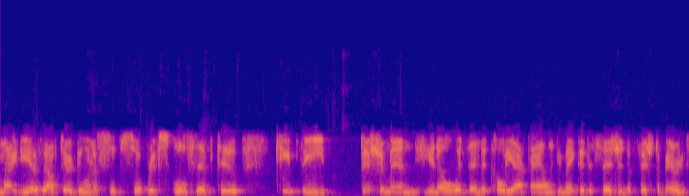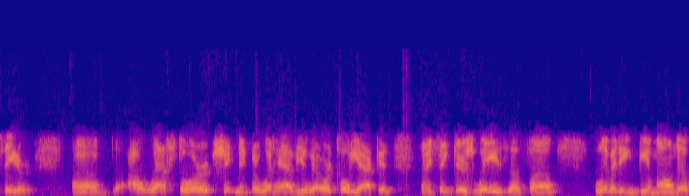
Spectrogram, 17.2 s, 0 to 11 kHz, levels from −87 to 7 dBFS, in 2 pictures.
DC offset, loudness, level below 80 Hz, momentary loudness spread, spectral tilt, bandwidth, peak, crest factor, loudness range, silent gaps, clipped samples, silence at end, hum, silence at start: under 0.1%; -26 LUFS; -68 dBFS; 6 LU; -5.5 dB/octave; 6.2 kHz; -12 dBFS; 16 dB; 2 LU; none; under 0.1%; 0 s; none; 0 s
